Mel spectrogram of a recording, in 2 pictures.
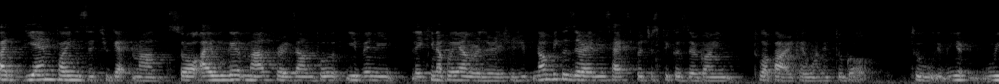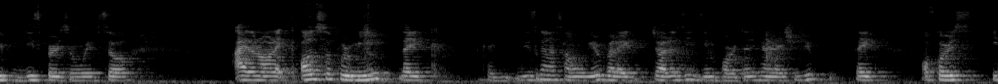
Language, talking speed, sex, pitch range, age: English, 210 wpm, female, 180-200 Hz, 20-39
